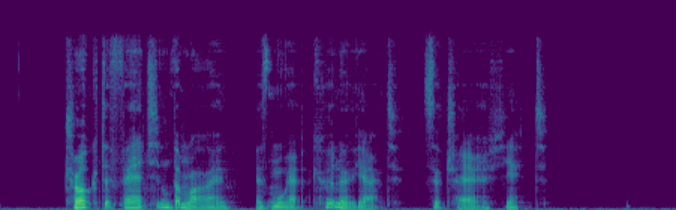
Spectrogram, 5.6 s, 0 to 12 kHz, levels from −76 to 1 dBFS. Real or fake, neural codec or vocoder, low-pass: fake; autoencoder, 22.05 kHz, a latent of 192 numbers a frame, VITS, trained on many speakers; 9.9 kHz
